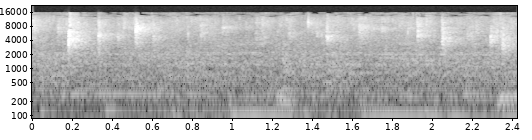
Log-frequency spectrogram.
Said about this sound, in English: And if you can hear, there's a shower.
